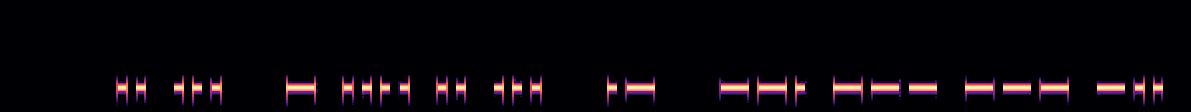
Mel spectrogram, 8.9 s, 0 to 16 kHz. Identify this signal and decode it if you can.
Morse code, heard as a keyed tone, about 17 wpm, 700 Hz. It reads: IS THIS A GOOD
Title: Sentences from Top 1000 Words - Review Part 4 - 17wpm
